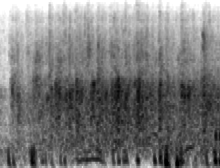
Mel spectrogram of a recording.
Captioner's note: applause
